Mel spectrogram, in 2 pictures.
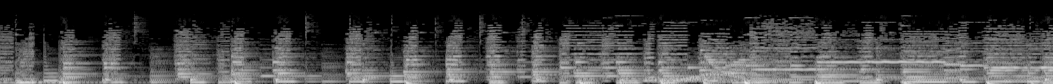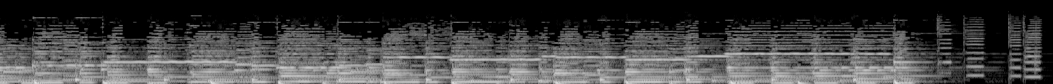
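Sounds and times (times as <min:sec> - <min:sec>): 
battle bonus game background music: 0:00.1 - 0:21.0.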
